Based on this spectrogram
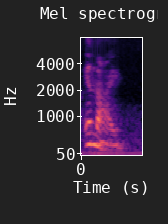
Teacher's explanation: A gente vai é omitir o D. A gente pode cantar and I, mas ela canta and I.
